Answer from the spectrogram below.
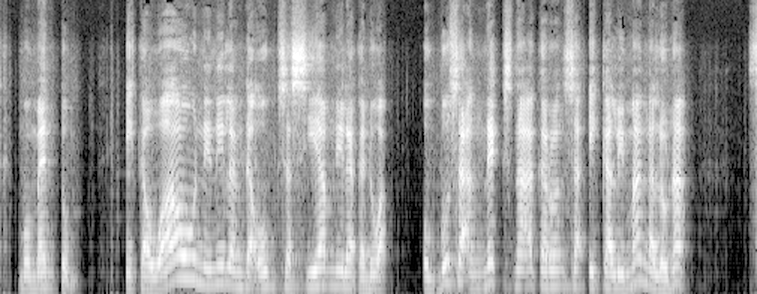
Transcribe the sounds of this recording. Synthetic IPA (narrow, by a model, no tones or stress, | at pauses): mʊmɛnt̪ʊm | ɪkawawnɪnilaŋd̪aʔʊɡsasijamnilakad̪uaʔ | ʊɡ̚busaʔaŋnɛksnaʔakaɾonsaʔɪkalɪmaŋalʊnaʔ | s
